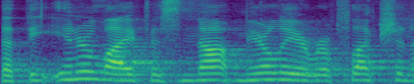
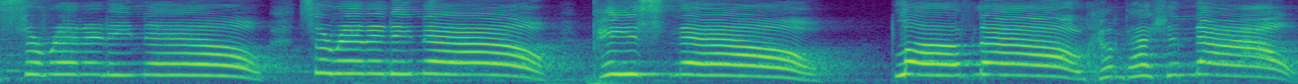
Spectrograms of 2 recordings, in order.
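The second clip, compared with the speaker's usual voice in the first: put-on aggressive yelling, higher and louder; 11 semitones higher, 11 dB louder than usual. Explaining feeling like George Costanza's father in Seinfeld: yelling like George Costanza's father. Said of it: "I feel like George Costanza's father in Seinfeld. ... And I'm yelling".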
